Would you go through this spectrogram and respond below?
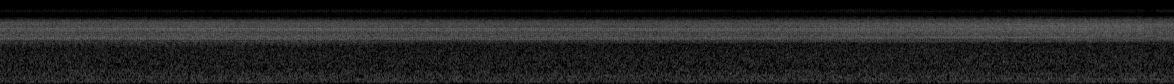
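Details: Cicadas singing in summer, loud at this season, in a yard visited by birds and squirrels: a constant shrill electric-sounding drone, steady throughout.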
